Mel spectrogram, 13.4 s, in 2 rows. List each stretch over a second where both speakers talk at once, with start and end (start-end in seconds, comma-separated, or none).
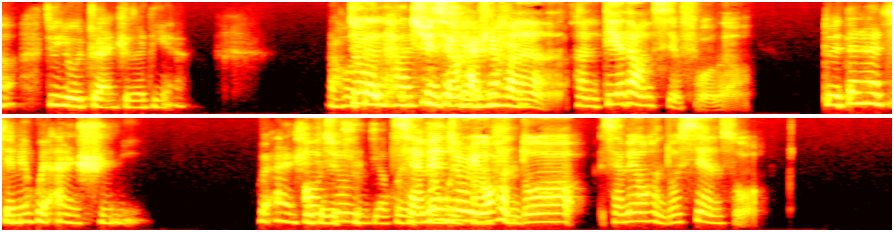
2.6-4.1, 8.9-10.6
